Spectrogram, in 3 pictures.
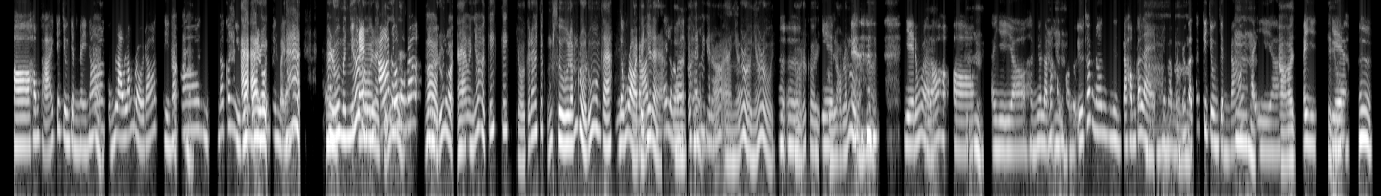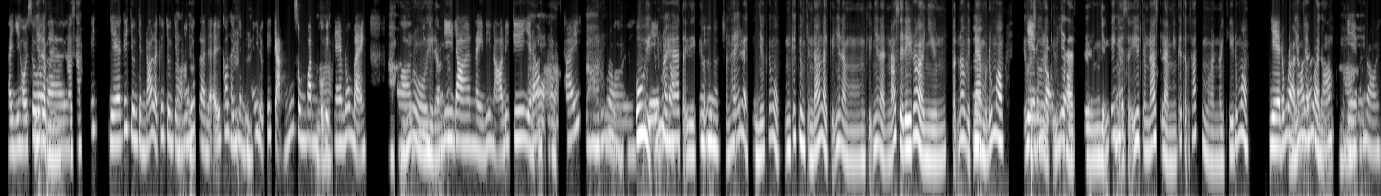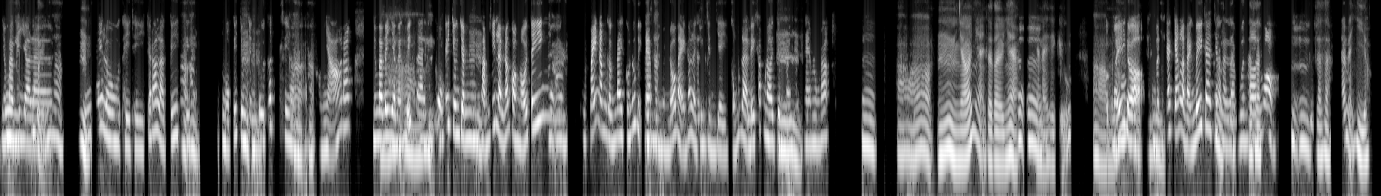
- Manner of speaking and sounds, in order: distorted speech; other background noise; laugh; static; "người" said as "ừn"; tapping; unintelligible speech; mechanical hum; sniff
- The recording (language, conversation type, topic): Vietnamese, unstructured, Bạn thích xem chương trình truyền hình nào nhất?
